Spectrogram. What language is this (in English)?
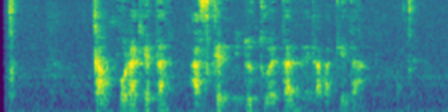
Basque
